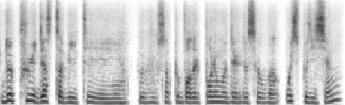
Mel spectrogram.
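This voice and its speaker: A man's voice: a little high, steady tone, fast talker, warm tone. A man giving casual, improvised weather commentary in an informal, slangy way as a news host.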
